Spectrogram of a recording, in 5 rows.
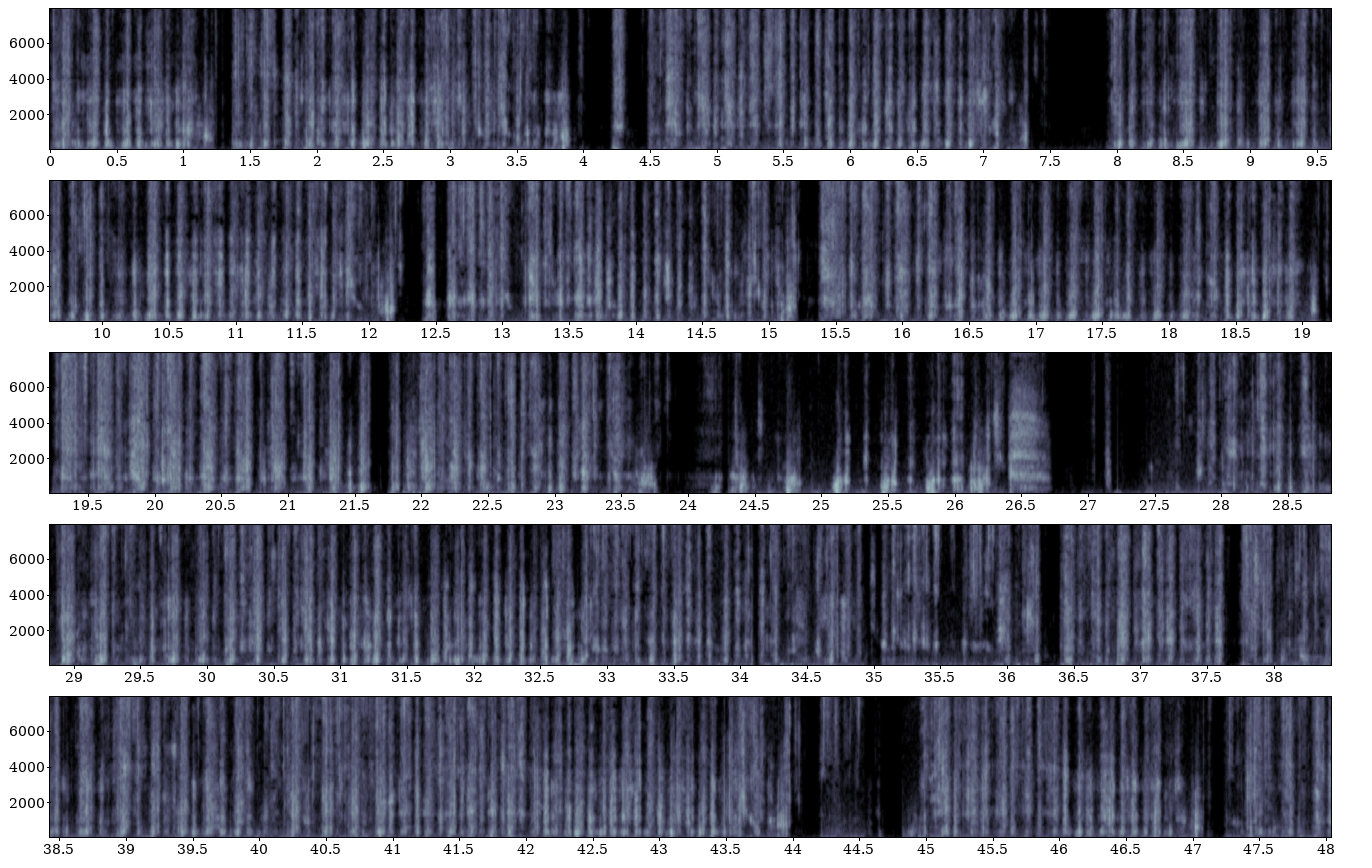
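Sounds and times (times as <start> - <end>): crunching and chewing fried chicken: 0.0 - 48.0
gulping a drink: 23.4 - 26.7.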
